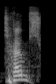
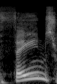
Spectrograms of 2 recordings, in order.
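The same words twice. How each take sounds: First: Thames is pronounced the British way. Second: Thames is pronounced the American way. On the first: The speaker calls it right. "It's the Thames River" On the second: The speaker calls it wrong. "The first time I ever saw the Thames River on a map, I said"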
